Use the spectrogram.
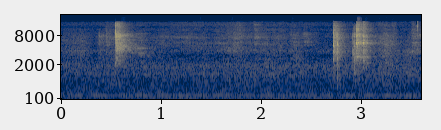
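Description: Scissors snip through a jade plant branch with a few sharp, crisp clicks: one early, then a quick cluster of two or three near the end, close by against a quiet room.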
